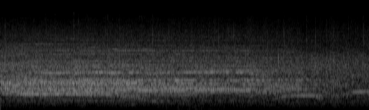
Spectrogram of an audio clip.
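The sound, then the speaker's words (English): Loud, dense applause from an audience at a West Virginia revival meeting, a sustained wash of clapping that holds steady and eases slightly toward the end. “And now give Jesus the biggest hand clap you've ever given anybody.”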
